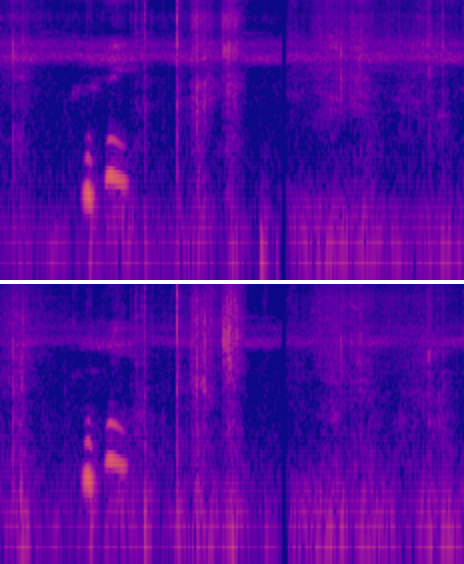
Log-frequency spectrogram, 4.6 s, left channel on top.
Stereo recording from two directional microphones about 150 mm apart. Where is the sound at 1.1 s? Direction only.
55° right (ahead or behind).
